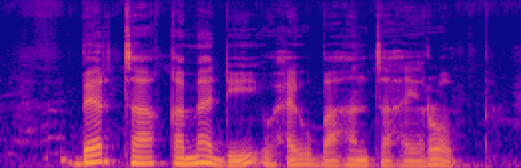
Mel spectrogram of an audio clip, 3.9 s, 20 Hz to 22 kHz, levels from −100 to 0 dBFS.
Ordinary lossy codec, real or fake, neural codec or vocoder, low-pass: none; real; none; none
